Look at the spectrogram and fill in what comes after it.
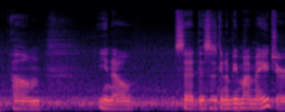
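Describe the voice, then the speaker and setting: In an American accent, a man at medium pitch talks at a fairly quick pace with fairly even intonation, with audible room echo and noticeable background noise. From US South. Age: 30s. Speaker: graphic designer. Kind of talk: casual interview. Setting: studio.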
